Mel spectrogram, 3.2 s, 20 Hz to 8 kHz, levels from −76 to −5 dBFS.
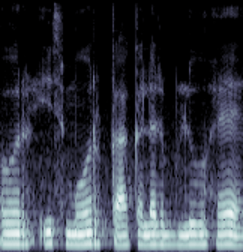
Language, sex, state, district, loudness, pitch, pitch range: Hindi, male, Jharkhand, Palamu, -16 LUFS, 120 Hz, 115-125 Hz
